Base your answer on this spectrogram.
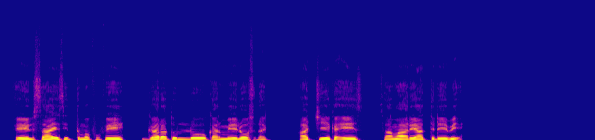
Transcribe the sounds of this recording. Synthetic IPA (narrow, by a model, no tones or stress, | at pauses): ʔeːlsaːjɪs̬ɪt̪ːʊmɐfʊfe̞ː | ɡɐɾɐt̪ʊlːuːkʼɐɾme̞ːlo̞ːsᶑɐkʼɪ̥ | ɐt͡ʃːiːkɐʔe̞ːsː | ɐmaːɾɪjaːt̪ːɪd̪e̞ːbɪʔɛ̥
